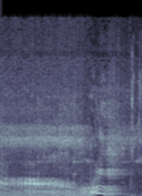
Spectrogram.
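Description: A dog gives a single short, low growl up close, rising and then falling briefly, with no talking.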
